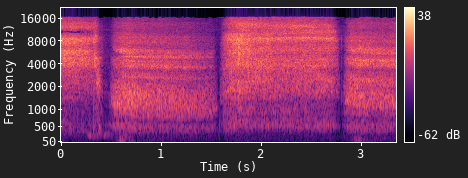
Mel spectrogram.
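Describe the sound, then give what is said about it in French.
Heavy, deep breathing from a person practicing a calm breathing exercise for mountain trekking. Several long, loud, airy breaths follow one another, separated by brief pauses, with no talking. “Même le soir, quand vous êtes dans votre tente, vous apprenez à bien respirer comme ça”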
